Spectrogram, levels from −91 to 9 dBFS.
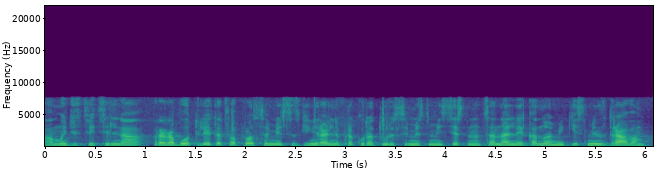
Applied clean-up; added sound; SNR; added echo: neural mask model Resemble Enhance denoiser.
